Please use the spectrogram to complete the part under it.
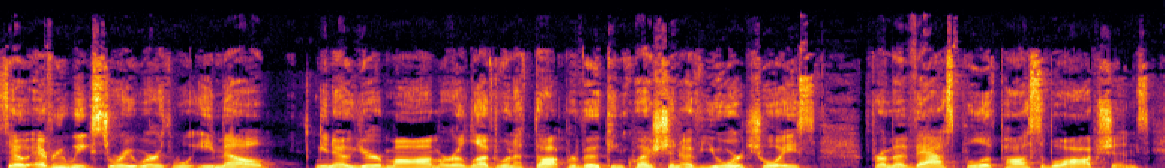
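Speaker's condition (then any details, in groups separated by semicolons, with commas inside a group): No condition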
